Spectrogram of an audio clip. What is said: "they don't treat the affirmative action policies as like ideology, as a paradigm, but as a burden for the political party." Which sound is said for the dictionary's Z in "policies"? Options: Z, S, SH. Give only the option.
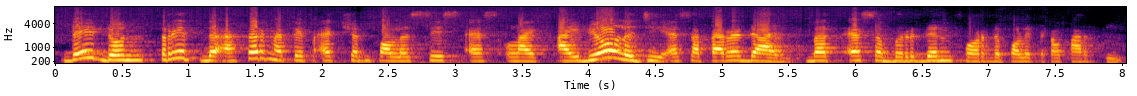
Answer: S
